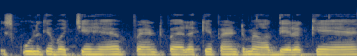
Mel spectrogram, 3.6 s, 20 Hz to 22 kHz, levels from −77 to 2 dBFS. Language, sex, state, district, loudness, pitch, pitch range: Hindi, male, Uttar Pradesh, Shamli, -13 LUFS, 175 Hz, 170-175 Hz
